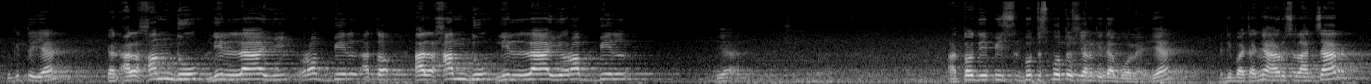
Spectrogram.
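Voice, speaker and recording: A man teaching Quran recitation rules, patiently explaining and chanting examples slowly. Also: sits high, animated, a little hiss or hum. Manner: patient, repeats points with many "ya" tags, chants examples slowly. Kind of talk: tajwid lesson with sung demonstrations. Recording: echoey room with long reverb.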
